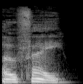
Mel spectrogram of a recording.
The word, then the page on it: au fait: British English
